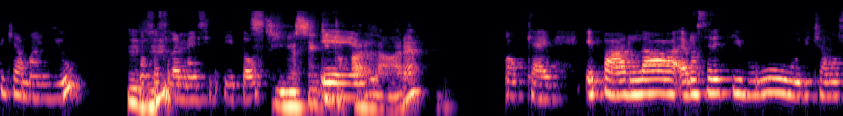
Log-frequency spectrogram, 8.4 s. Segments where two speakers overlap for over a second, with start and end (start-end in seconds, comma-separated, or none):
none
